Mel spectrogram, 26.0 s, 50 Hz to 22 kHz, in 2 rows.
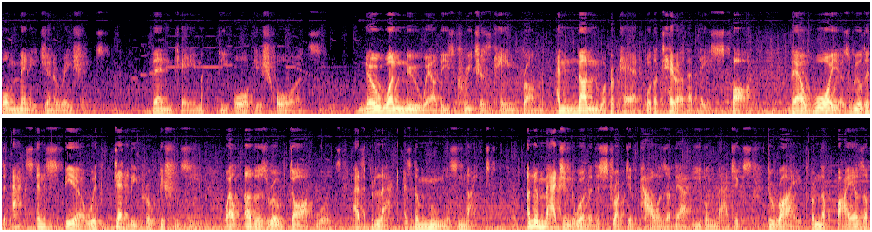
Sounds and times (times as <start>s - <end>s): Speech: 0.0s - 1.6s, 2.2s - 26.0s.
